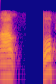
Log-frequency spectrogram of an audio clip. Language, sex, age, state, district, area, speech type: Tamil, male, 18-30, Tamil Nadu, Nilgiris, urban, conversation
